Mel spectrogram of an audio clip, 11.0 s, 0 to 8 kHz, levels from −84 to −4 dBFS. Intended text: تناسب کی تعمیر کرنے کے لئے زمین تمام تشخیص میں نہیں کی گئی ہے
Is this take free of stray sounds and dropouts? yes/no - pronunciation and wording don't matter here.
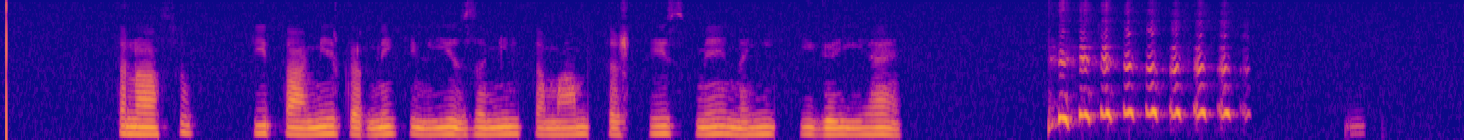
no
